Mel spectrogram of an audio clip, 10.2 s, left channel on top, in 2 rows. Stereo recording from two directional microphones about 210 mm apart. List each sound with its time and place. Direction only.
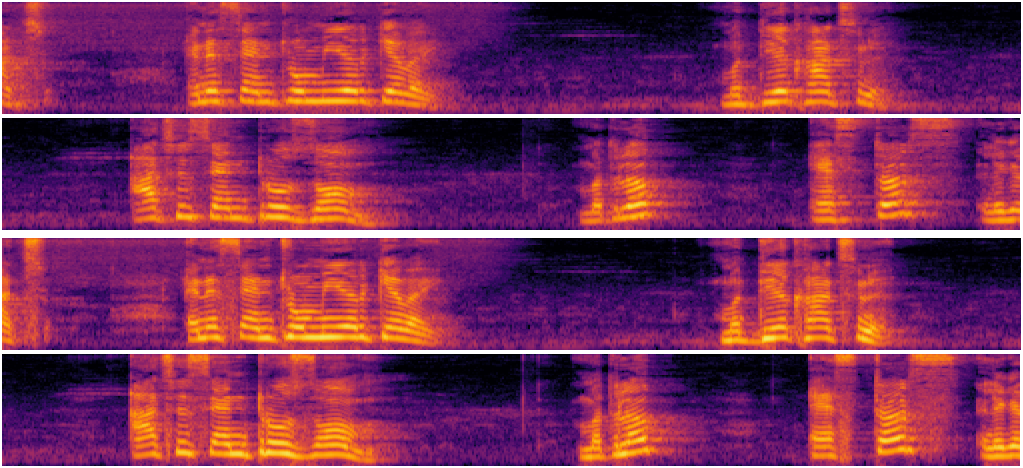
0.9 s speech: 60° right (ahead or behind)
3.6 s speech: 60° right (ahead or behind)
5.7 s speech: 60° right (ahead or behind)
7.9 s speech: 55° right (ahead or behind)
